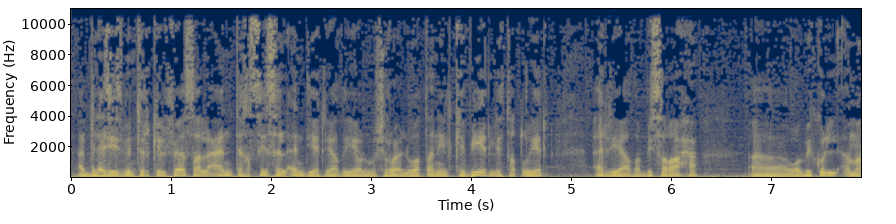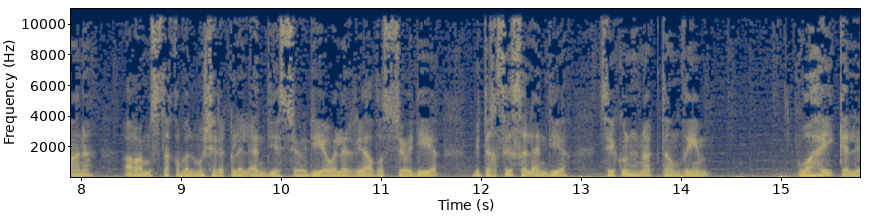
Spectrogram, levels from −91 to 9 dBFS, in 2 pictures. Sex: male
